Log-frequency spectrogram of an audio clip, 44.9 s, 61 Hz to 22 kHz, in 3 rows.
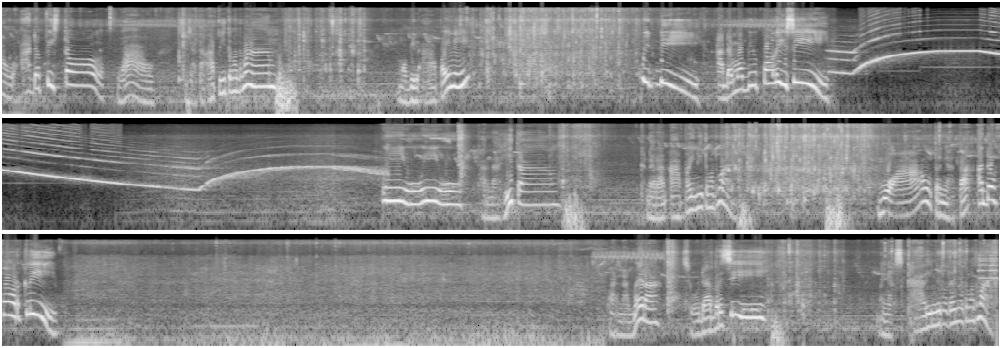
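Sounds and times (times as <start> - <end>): running water rushing: 6.6 - 10.8, 25.6 - 29.4, 41.3 - 44.8
wailing electronic siren: 12.2 - 21.6.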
